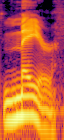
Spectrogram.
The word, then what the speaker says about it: Mayer: Michael Meyer. It's Mayer.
